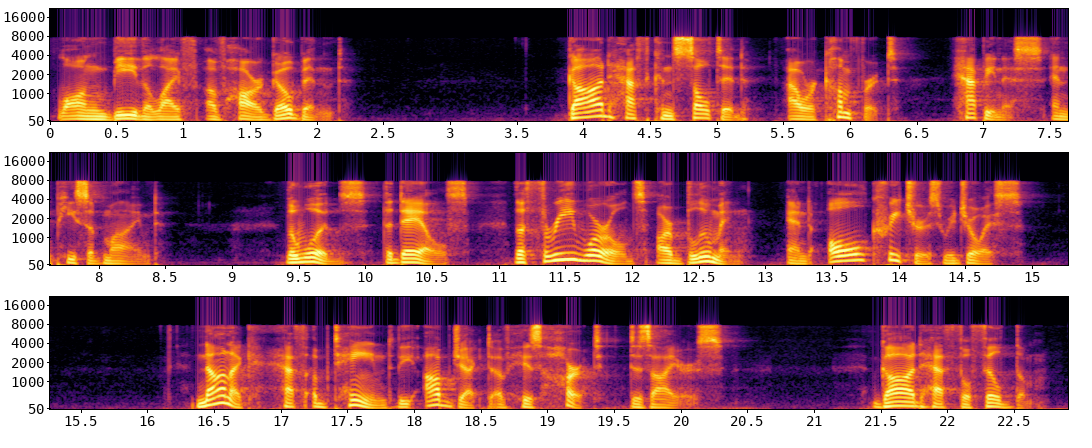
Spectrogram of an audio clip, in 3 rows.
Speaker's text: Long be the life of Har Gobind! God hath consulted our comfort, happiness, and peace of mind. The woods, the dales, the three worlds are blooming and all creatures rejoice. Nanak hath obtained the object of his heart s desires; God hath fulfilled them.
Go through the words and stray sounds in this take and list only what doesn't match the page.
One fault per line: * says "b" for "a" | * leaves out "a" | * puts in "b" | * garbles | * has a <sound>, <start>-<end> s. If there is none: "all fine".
* leaves out "s"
